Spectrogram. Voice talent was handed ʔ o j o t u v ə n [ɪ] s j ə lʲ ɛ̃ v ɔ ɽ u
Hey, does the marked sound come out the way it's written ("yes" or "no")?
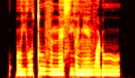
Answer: no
